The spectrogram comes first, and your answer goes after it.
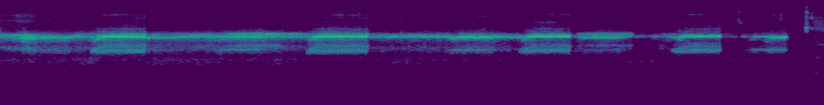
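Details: Several tree frogs near houses around St. Louis call together in a breeding chorus, each giving a fast, buzzy, musical trill lasting a second or two, overlapping almost without pause into a steady chorus.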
